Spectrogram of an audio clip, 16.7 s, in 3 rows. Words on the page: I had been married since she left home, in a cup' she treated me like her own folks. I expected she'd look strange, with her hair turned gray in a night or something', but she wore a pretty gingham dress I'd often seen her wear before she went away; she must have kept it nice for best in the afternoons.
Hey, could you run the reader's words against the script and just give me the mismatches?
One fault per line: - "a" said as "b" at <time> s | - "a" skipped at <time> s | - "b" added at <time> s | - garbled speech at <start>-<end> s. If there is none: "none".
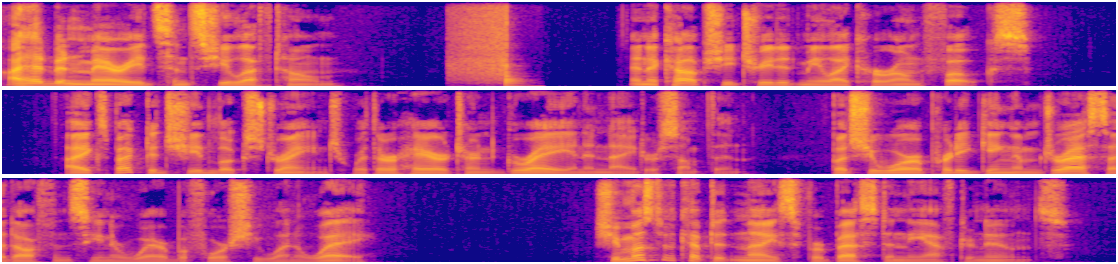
none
